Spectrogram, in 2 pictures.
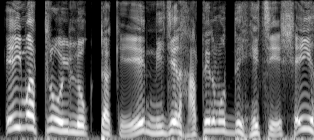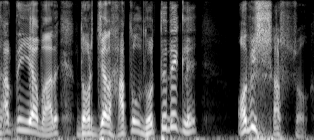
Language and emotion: Bengali, disgusted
